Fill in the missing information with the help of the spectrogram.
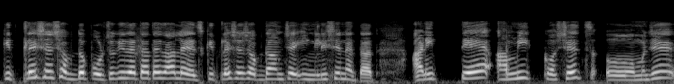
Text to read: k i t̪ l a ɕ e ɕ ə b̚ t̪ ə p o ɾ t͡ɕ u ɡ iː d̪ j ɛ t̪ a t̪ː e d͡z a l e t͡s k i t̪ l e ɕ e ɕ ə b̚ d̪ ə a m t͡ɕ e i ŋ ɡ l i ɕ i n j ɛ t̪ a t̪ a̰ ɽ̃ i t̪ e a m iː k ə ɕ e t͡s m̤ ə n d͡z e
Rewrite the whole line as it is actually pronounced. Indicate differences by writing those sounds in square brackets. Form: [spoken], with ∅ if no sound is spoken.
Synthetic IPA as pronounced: k i t̪ l [e] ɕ e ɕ ə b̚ [d̪] ə p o ɾ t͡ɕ u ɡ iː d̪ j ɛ t̪ a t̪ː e d͡z a l e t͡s k i t̪ l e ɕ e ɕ ə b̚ d̪ ə a m t͡ɕ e i ŋ ɡ l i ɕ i n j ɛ t̪ a t̪ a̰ ɽ̃ i t̪ e a m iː k ə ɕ e t͡s m̤ ə [ɳ] d͡z e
